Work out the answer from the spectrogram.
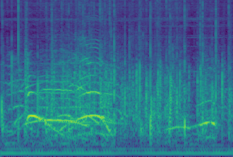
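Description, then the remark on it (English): Scattered audience clapping at a comedy show as a comedian from Philadelphia is introduced to the stage, a loose patter of hand claps running steadily under a man's voice that talks over it throughout. “When I said he was from Philly, y'all was supposed to start clapping right there.”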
